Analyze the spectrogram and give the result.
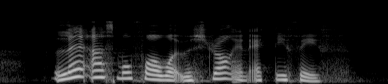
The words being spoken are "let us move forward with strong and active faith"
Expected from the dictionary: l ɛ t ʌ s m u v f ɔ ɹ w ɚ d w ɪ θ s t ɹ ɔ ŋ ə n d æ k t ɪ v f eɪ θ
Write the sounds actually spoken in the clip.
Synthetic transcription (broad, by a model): l ɛ t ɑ s m u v f ɔ w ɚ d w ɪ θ s t ɹ ɔ ŋ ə n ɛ k t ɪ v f eɪ f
